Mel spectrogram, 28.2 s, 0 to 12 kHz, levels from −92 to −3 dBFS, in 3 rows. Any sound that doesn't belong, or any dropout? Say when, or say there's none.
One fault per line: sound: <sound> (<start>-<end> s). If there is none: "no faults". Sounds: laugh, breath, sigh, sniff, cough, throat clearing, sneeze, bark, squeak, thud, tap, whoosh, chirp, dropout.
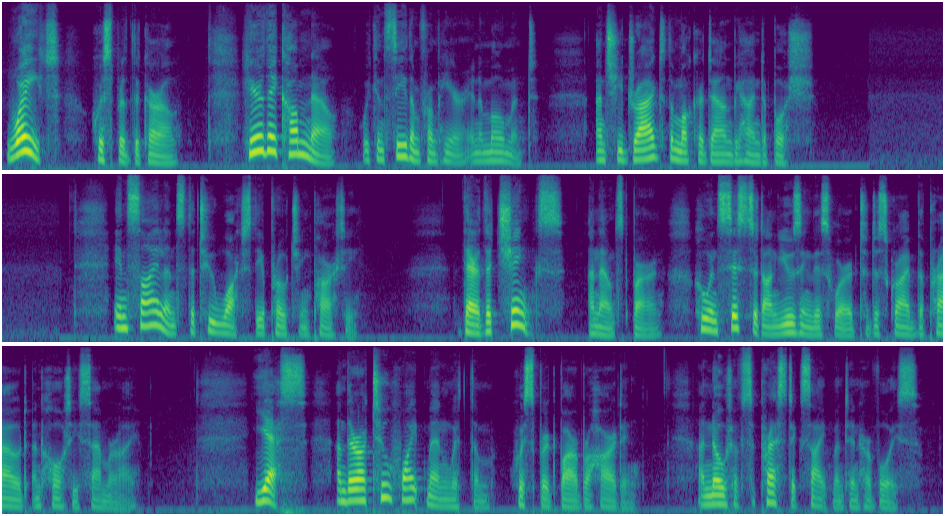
no faults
